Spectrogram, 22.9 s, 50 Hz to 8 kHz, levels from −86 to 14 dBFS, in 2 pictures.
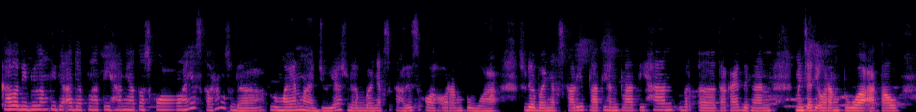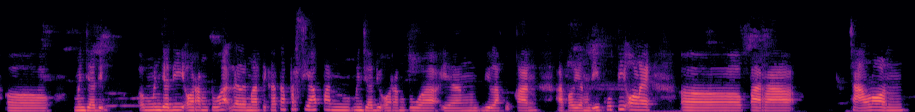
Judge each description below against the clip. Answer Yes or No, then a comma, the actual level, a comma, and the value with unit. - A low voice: No, high, 200 Hz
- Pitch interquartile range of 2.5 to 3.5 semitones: Yes, average, 2.9 semitones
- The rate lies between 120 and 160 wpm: Yes, average, 135 wpm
